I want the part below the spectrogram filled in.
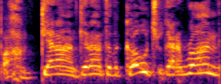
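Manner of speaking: high, urgent imitation of a driver; urgent calling. Coach driver to a man left on the road, urgent calling. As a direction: urge him aboard, pitched right up.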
